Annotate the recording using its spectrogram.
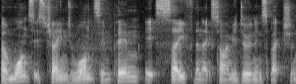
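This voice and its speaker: Captured in a very clean recording with a silent background, a man speaks with ordinary pitch variation. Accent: English. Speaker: software trainer. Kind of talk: tutorial. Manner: casual, some fillers.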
